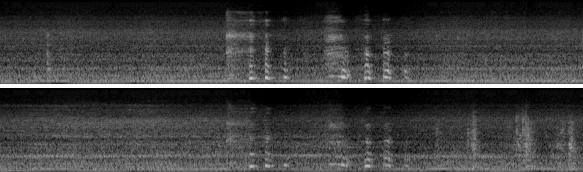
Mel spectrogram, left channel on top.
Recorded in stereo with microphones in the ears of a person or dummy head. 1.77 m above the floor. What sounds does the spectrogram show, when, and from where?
2.3 s laughter: 25° left (ahead or behind), 0.7 m; by 4.2 s 60° left (ahead or behind), 1.1 m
